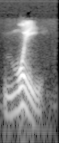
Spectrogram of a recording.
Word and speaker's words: Moi: It's Mui. It's think of the term moi, like my in French. That's the way it's spelled. – But not moi. – Not moi. Yeah, it's spelled M-O-I. – Yes, M-O-I. – But it's pronounced like the Jewish moi.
